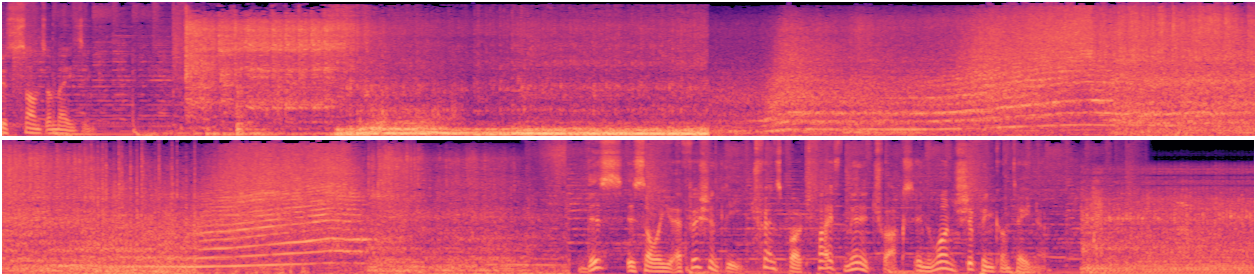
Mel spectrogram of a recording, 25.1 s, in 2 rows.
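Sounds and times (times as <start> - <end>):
car engine accelerating hard: 1.8 - 18.2, 23.3 - 25.0
car engine running deep: 2.3 - 7.5, 11.1 - 18.1, 23.3 - 25.0.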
